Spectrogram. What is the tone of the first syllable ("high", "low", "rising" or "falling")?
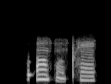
high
